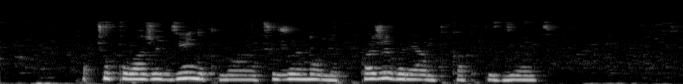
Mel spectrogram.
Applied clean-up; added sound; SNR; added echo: classical method WPE with log-MMSE.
